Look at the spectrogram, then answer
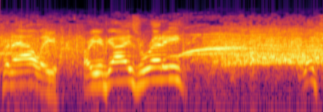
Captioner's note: cheering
